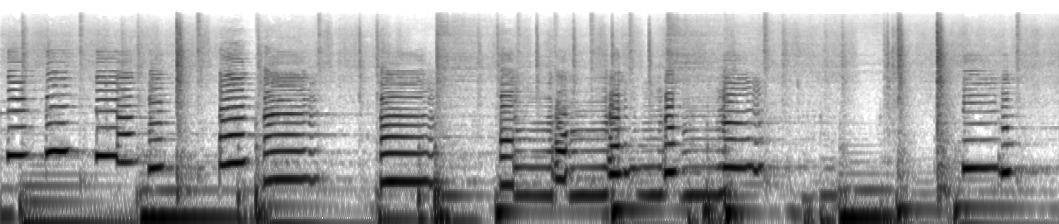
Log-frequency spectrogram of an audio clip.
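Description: Jazz tenor saxophone playing a ballad melody in flowing phrases and quick runs, over bass and drums with light cymbal strokes.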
